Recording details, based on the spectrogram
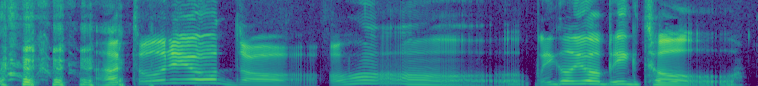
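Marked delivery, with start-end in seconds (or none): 0.0-2.4 put-on Japanese accent. Speaker admits every Japanese voice they try is a film quote: Japanese accent quoting Kill Bill. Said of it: "anytime I try to do a Japanese voice".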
